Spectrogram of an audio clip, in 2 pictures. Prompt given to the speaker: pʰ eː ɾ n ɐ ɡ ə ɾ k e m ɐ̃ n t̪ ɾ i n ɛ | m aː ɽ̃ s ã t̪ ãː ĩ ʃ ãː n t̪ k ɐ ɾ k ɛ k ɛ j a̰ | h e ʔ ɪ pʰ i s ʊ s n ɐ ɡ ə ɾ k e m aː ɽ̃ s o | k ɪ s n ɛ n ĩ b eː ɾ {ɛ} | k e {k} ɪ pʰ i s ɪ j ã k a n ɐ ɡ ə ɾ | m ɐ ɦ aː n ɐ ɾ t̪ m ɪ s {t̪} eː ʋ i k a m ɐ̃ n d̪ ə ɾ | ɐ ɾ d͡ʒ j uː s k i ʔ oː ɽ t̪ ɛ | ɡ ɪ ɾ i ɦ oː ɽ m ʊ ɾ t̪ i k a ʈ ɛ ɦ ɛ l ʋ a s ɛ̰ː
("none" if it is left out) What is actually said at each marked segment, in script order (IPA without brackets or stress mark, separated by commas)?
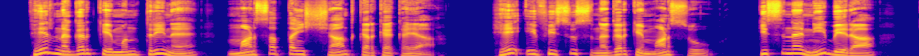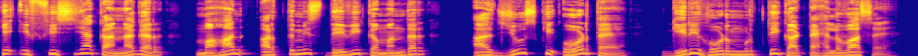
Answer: a, ʔ, d̪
